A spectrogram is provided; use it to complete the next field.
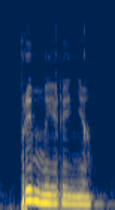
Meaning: verbal noun of примири́ти pf (prymyrýty): 1. reconciliation 2. conciliation
- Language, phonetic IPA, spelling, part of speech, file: Ukrainian, [preˈmɪrenʲːɐ], примирення, noun, Uk-примирення.ogg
